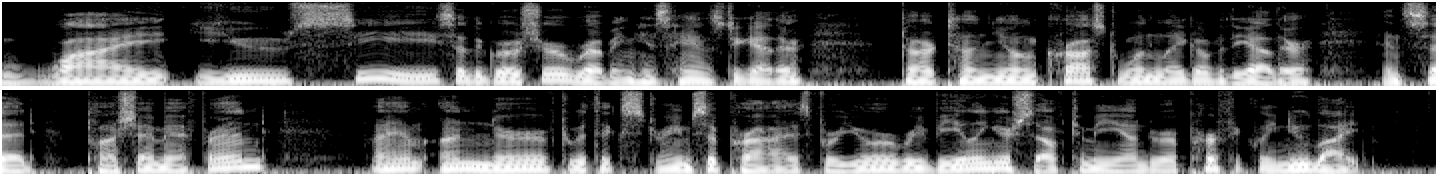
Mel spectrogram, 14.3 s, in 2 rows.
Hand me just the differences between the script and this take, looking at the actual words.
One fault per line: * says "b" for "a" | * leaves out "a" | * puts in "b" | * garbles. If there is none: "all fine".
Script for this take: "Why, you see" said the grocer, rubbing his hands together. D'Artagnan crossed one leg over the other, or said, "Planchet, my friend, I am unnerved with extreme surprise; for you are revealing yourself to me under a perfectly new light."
* says "and" for "or"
